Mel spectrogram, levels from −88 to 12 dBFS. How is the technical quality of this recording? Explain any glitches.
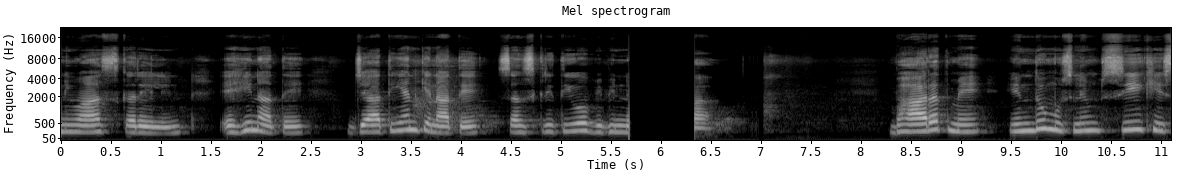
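The recording has one clear glitch, an audio dropout to silence. From 5.68 to 6.34 s, the input was likely lost, perhaps through a disconnected device, a failed link or a stray mute, while recording carried on writing silence. The speech cuts out mid-flow for about 0.66 s, leaving dead silence with no room tone, then resumes abruptly.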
